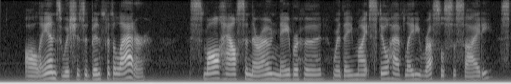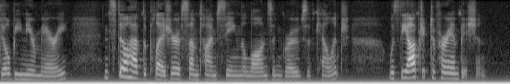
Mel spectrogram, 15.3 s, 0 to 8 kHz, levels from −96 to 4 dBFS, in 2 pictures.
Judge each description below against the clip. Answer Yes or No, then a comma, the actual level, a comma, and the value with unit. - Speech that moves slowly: No, average, 185 wpm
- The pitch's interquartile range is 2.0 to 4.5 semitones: Yes, average, 3.3 semitones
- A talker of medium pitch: Yes, medium, 175 Hz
